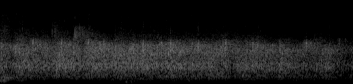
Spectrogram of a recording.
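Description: An audience applauds steadily, a dense wash of many hands clapping at an even level for a few seconds, fading a little at the end, with no voices over it.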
